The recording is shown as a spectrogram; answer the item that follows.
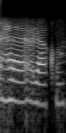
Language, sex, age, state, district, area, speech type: Bengali, female, 18-30, West Bengal, North 24 Parganas, urban, conversation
